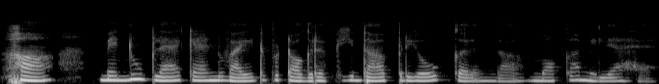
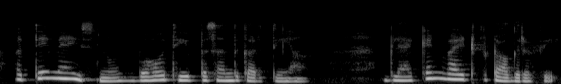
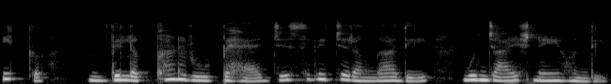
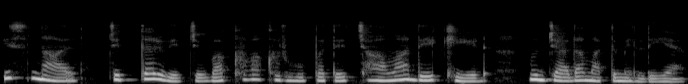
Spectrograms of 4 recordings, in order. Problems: none marked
